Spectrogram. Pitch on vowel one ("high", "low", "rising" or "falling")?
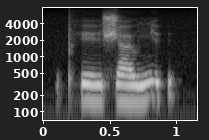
low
